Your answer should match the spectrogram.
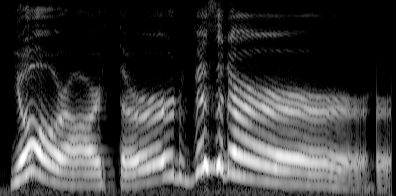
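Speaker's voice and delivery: loud, slow, drawn-out announcer boom; jolly booming announcer. A narrator's reading. Ceiling announcer congratulating Haley, booming and slow. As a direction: stretch it out like a game-show host. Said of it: "boomed the jolly announcer".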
